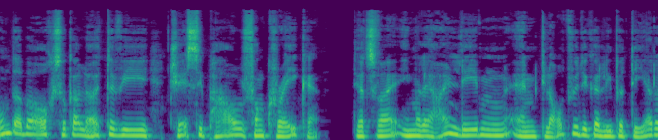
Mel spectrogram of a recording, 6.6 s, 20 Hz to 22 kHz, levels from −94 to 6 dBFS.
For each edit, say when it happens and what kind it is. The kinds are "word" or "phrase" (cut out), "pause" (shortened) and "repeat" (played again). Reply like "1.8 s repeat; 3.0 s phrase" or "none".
none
